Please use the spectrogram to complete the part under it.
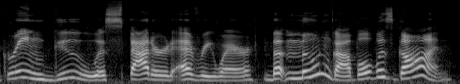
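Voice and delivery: ordinary delivery

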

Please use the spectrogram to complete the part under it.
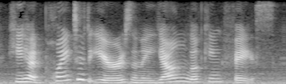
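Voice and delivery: plain reading voice

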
